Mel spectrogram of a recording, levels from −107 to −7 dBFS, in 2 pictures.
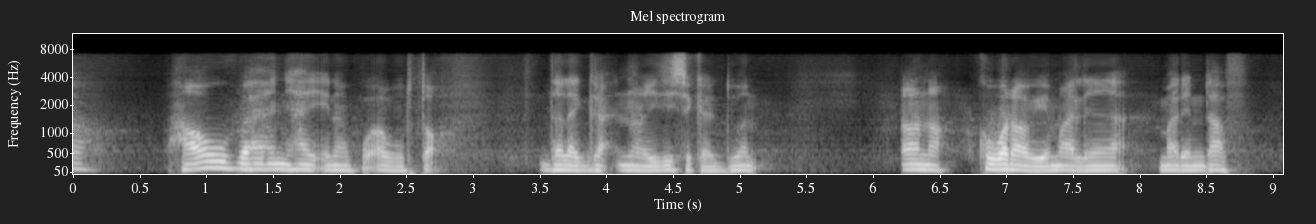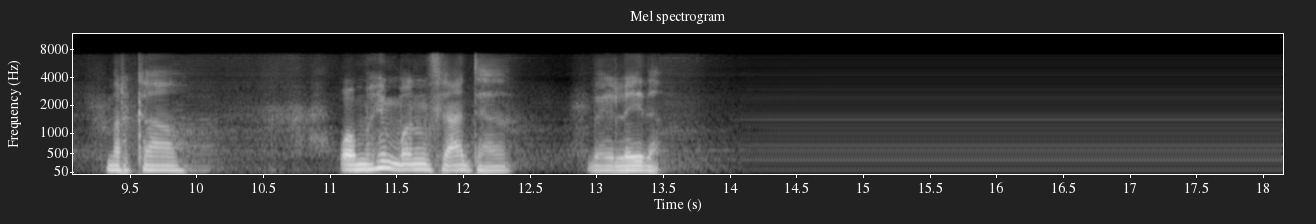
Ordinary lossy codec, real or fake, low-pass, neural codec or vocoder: none; fake; 7.2 kHz; codec, 16 kHz, about 1 kbps, DyCAST, with the encoder's durations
